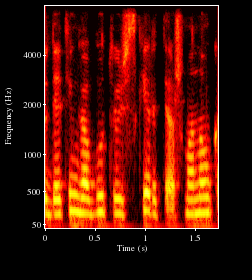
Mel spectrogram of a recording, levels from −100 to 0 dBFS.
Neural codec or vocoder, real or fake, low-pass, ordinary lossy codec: none; real; 7.2 kHz; Opus, 24 kbps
